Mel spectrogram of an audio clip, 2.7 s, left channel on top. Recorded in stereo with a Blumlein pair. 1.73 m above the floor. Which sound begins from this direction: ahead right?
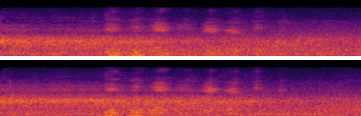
Laughter, at 0.8 s.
